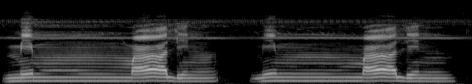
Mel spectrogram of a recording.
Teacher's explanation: اب ہم نے نون کو نہیں پڑھا، آگے میم کو میم سے ملایا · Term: ادغام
